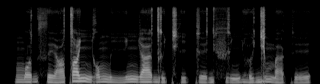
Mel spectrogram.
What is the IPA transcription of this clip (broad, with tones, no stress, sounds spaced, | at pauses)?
m ɔ˨˦ d θ eː˨˩˦ tˤ e˦˥ ɲ ɔ˨˦ m iː˨˩˦ ɲ aː˦˥ d ɯ˨˩˦ cʰ i˨˦ k e˨˩˦ d fʲ ɯ˨˩˦ ɲ ɦ ɵ˨˦ ɟ ə˦˥ m a˨˩˦ k e˨˦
